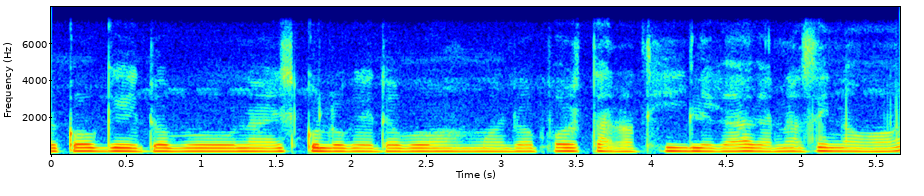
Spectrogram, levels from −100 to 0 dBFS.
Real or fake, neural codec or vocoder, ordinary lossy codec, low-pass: real; none; none; 7.2 kHz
